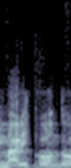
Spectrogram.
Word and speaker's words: Marie Kondo: Y tenemos en línea a Katiuska Silva, periodista, quien nos va a hablar de un personaje llamado Marie Kondo. ¿Se pronuncia así, Katy? Sí, Marie Kondo, así es.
